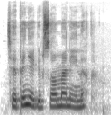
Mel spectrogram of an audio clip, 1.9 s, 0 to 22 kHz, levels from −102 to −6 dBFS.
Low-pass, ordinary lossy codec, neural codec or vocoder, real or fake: none; none; none; real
